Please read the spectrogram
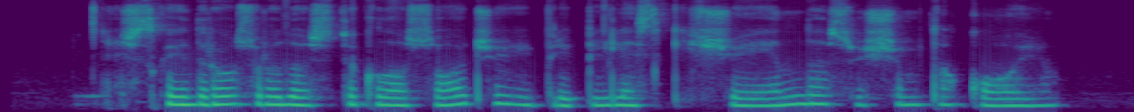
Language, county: Lithuanian, Kaunas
